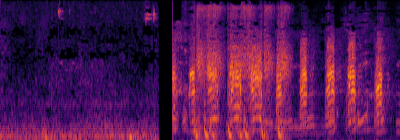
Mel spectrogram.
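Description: A low, even noise for the first couple of seconds. After a brief gap, a white domestic duck quacks loudly: a long run of rapid quacks, then a string of about six short separate quacks.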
